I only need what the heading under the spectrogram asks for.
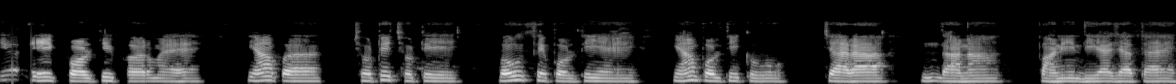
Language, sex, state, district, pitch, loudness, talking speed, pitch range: Hindi, male, Bihar, Lakhisarai, 150 Hz, -17 LUFS, 120 wpm, 140-165 Hz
